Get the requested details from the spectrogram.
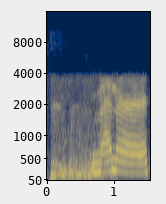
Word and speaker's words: Mentor: Menner. – And that's two N's? – Well, I pronounce it as if it has two N's. I know it's spelled with a T. – Right. – But if we know exactly how Morgan said, M-E-N-N-E-R,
